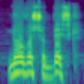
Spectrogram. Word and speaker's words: Novosibirsk: All right, Novosibirsk. Right. These names are quite challenging to pronounce, but we got it.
